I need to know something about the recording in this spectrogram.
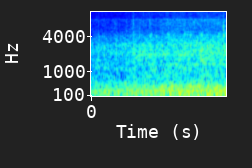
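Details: Nissan Murano V6 with code P0303: uneven, stumbling idle that misses a beat in a regular pattern, a misfire on cylinder 3 (rear bank) from low compression, found by a relative compression test without removing the intake manifold.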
